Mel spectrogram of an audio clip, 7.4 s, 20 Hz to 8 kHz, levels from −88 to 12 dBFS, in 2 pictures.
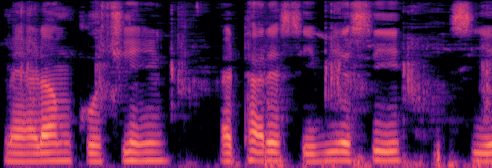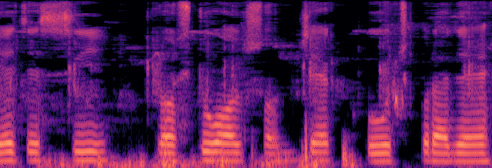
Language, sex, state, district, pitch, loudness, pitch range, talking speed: Odia, male, Odisha, Sambalpur, 150 Hz, -18 LUFS, 145-155 Hz, 90 wpm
